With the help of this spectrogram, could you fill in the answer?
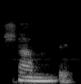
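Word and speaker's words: شنبه: is chamber in fact it's spelled with s you know sound a n b but if you try to pronounce an n before a b often it comes out as an m so what you hear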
